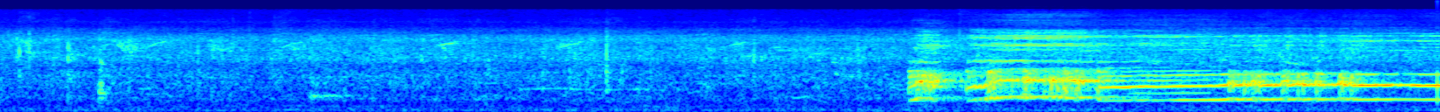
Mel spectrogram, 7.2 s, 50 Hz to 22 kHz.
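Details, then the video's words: Quiet background with a few faint sounds, then a Pelung rooster bursts into a loud crow: choppy opening syllables leading into a sustained, steady, ringing note still going at the end. "10 Suara Merdu Ayam Pelung Berkokok"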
